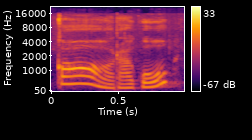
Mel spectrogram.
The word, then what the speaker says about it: ก็: ก็ 요 단어는 사실 그냥 자음만 이렇게 나와 있는 단어이거든요. 그래서 발음을 외워주셔야 돼요. 꺼라고 이성으로 길게 발음을 해주시면 되겠습니다.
